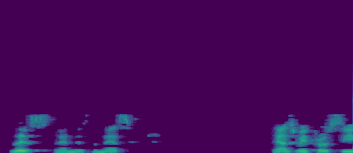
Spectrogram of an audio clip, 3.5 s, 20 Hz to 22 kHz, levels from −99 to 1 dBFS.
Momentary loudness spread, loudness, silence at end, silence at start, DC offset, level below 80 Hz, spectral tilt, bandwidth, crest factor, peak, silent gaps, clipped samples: 9 LU; -40 LUFS; 0 s; 0.1 s; under 0.1%; under -90 dBFS; -3.5 dB/octave; 5.6 kHz; 20 dB; -20 dBFS; 1.42-1.47 s, 1.62-2.70 s; under 0.1%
